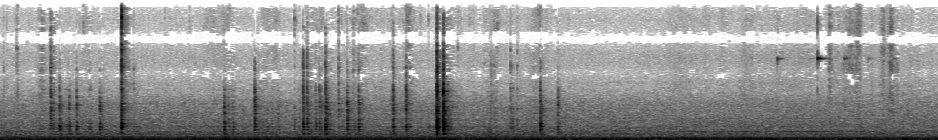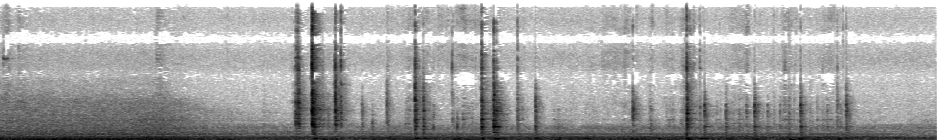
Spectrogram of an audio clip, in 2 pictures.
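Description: Scattered light clicks and taps of small metal parts, screws and a steel valve-body plate, being handled and set in place during a transmission mechatronic unit reassembly. A steady low hum runs underneath and drops away about eleven seconds in, leaving the clicks more distinct.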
